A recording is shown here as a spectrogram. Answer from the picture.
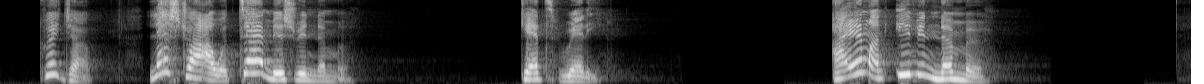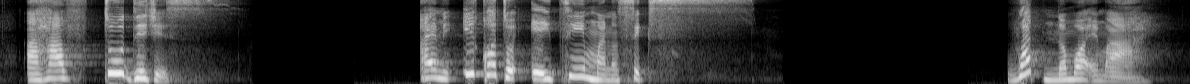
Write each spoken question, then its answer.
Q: What number am I?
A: The mystery number is 12.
